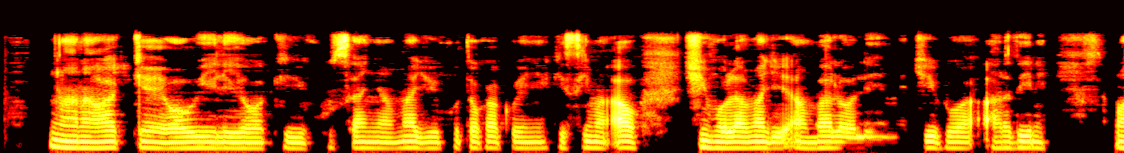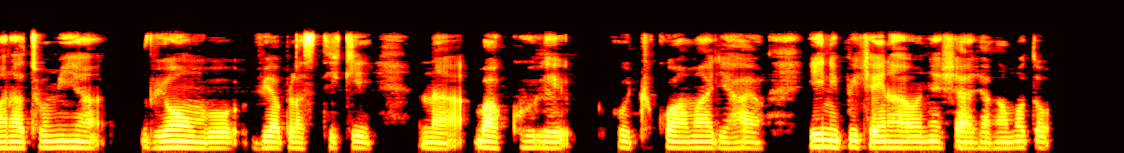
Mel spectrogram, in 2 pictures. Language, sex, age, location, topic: Swahili, male, 36-49, Wajir, health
